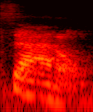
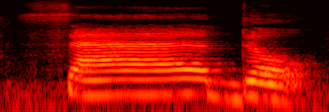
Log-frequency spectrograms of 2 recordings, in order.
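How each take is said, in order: First: Said in the usual way. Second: "Saddle" drawn out as saaa-dul; stretched out. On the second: Shown as a demonstration. Teacher lets pupils hear the syllables, "Saddle" stretched out. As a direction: hold the vowel of "Saddle", then dul. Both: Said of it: "Let's listen to that word".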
